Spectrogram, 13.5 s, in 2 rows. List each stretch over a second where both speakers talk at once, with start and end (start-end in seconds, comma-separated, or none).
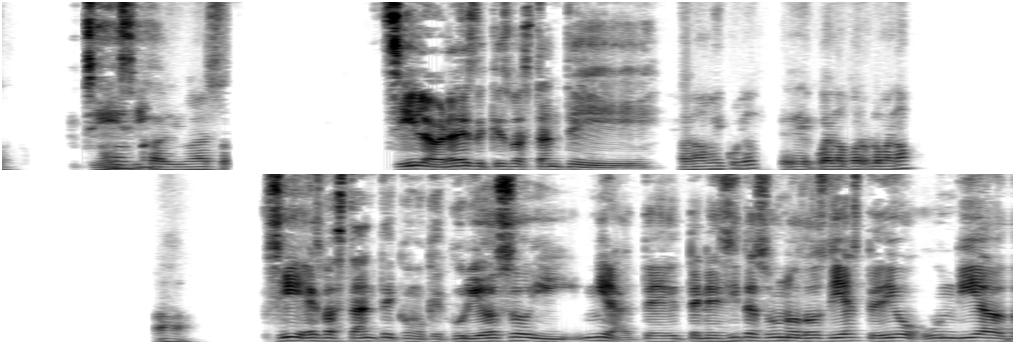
none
